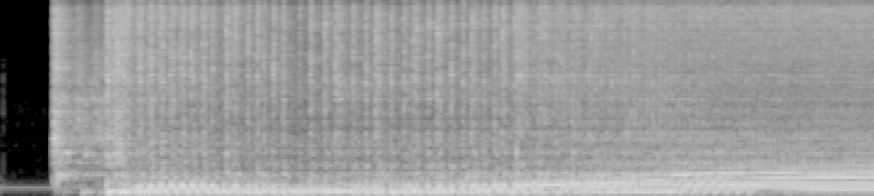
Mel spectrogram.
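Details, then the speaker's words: Air-cooled VW flat-four rebuilt from parts, unknown when last run, float bowls hand-filled, throttle held open: fires and picks up, running rough and uneven at a steady throb; catches but can't hold idle unaided. "Very close. It's like like it just who knows when this thing last run."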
